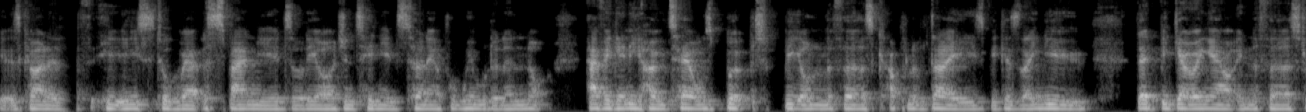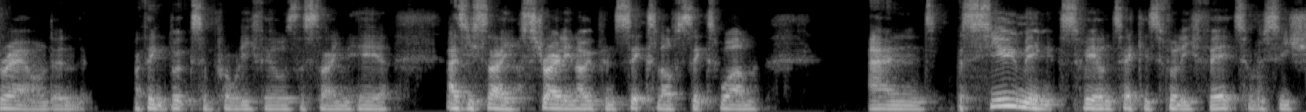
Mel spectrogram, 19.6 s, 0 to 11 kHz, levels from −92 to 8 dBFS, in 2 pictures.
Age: 30-49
